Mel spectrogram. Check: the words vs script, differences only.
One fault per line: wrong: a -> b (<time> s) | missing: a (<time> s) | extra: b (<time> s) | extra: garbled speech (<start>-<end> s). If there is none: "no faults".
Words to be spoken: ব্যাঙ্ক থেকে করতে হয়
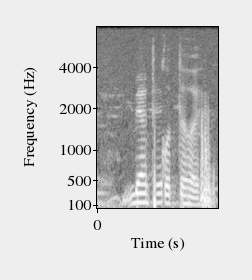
no faults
